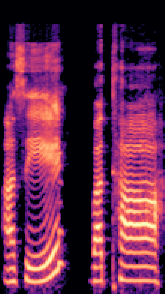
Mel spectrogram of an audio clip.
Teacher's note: రెండో థ మహాప్రాణం థ అండి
